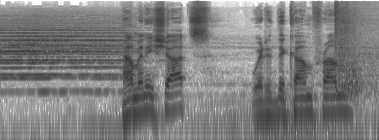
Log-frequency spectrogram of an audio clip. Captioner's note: anxious music; shotgun booming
